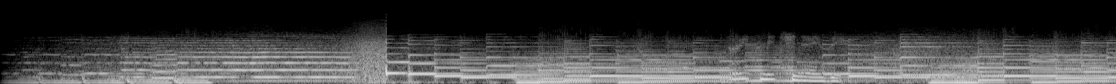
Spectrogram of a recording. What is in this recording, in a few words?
17520 kHz italiano; China Radio International; Degen DE 1103; filo 5m indoor; St. Urse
